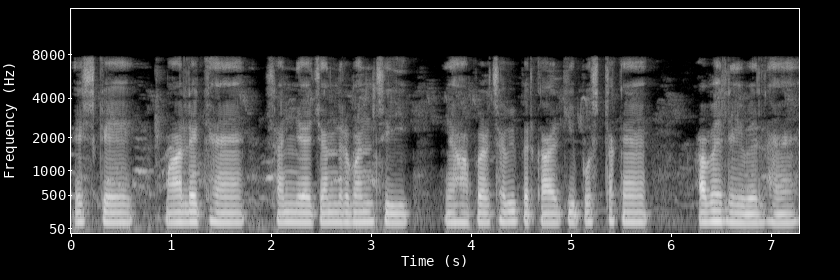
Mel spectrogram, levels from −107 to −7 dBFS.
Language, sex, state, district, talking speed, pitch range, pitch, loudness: Hindi, male, Uttar Pradesh, Ghazipur, 105 wpm, 115-120 Hz, 120 Hz, -28 LUFS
